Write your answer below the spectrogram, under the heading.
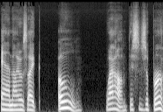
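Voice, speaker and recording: A very slow woman's voice, fairly low in pitch, with ordinary pitch variation, on a very clean recording with a silent background. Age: 60s. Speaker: author and motorcyclist. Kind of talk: casual interview.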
